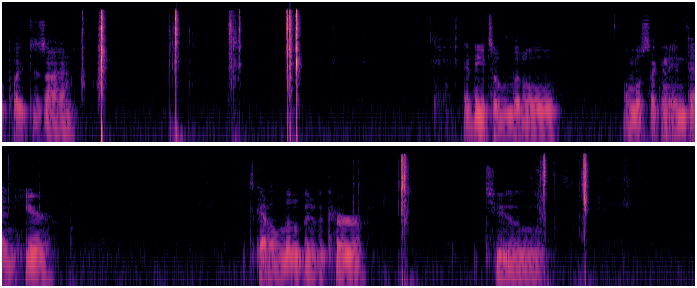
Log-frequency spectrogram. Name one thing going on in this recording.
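Small plastic pieces click and snap together.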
